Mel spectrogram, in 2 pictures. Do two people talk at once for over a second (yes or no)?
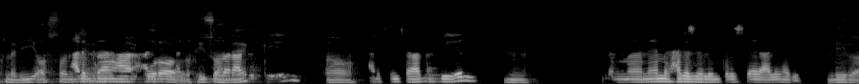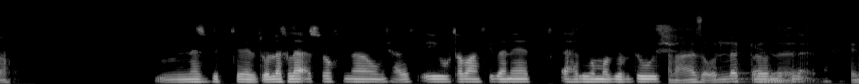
yes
